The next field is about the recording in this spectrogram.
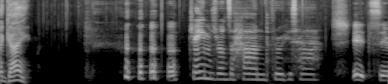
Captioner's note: James laughs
